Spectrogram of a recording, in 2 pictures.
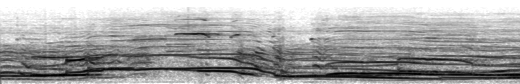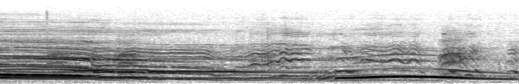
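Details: Gray wolves of a North American pack kept at a wolf center howl as a group; many gliding, wavering tones rise and fall across each other in a sustained, layered chorus with brief dips in loudness.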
